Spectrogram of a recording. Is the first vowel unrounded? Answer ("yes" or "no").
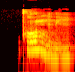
no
